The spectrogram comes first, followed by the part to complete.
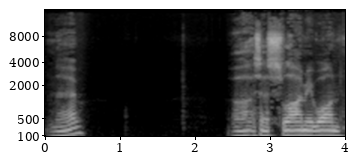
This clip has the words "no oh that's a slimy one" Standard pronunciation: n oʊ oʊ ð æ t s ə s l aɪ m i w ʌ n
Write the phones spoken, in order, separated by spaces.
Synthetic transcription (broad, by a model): n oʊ oʊ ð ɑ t s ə s l aɪ m i w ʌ n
